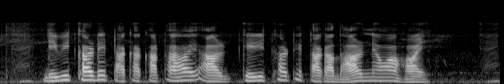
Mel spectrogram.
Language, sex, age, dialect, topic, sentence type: Bengali, male, 25-30, Northern/Varendri, banking, statement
